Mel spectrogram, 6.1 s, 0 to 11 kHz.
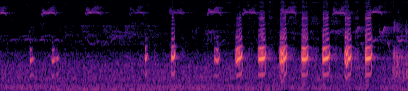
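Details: Wild turkey gobbler during a South Carolina spring hunt in 2021, a bird that came in from at least 400 yards: a loud run of harsh, evenly spaced pulsed notes, about a dozen, building in volume, with faint high chirps above.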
